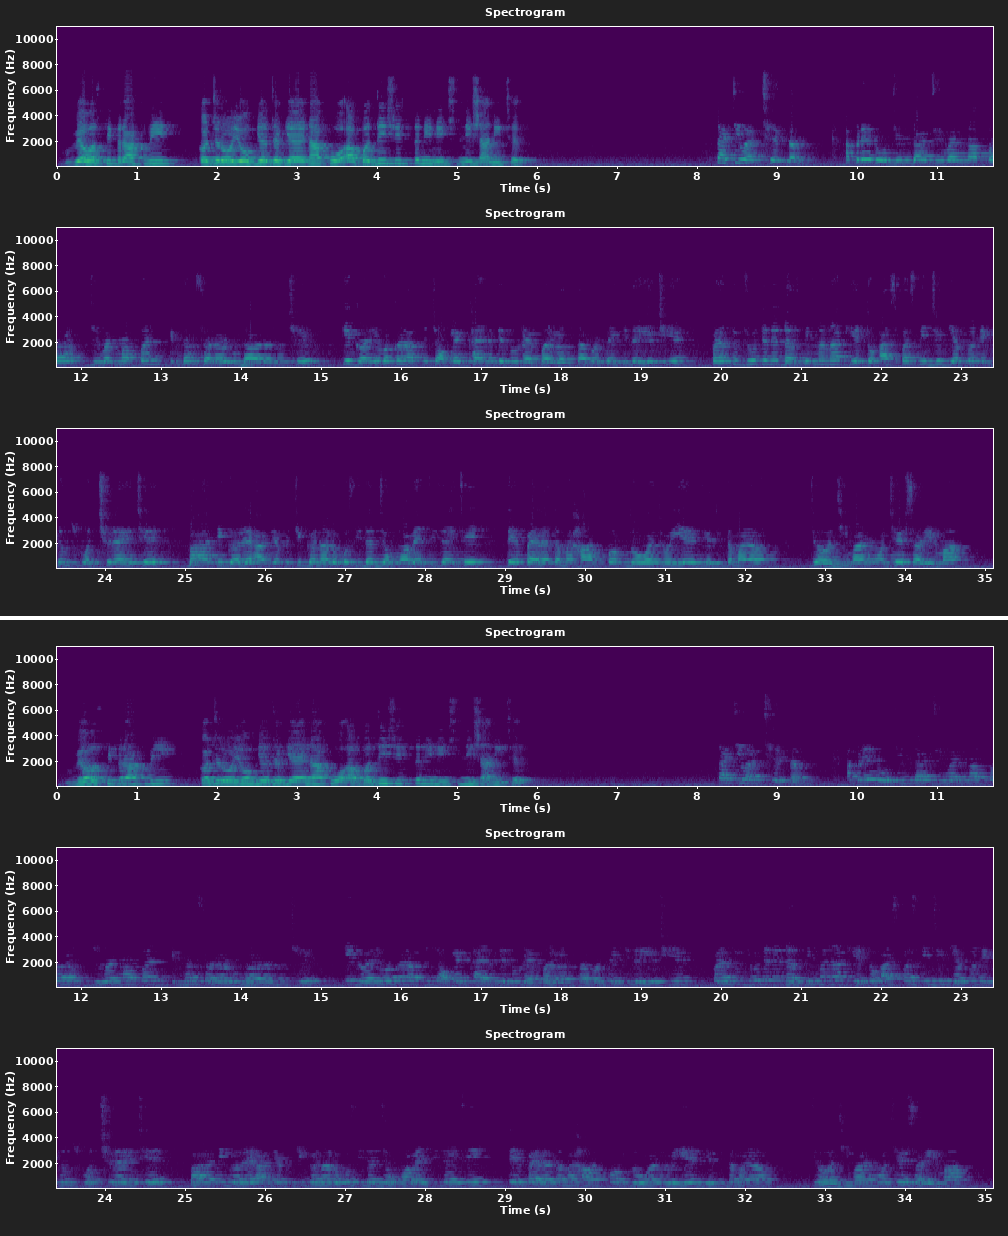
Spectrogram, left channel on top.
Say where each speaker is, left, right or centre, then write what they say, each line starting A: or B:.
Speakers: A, on the left; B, on the left.
A: વ્યવસ્થિત રાખવી કચરો યોગ્ય જગ્યાએ નાખવો આ બધી શિસ્ત ની નિશાની છે
B: સાચી વાત છે એકદમ આપણે રોજિંદા જીવનમાં પણ જીવનમાં પણ એકદમ સરળ ઉદાહરણો છે કે ઘણી વખત આપને ચોકલેટ ખાઈ ને તેનું રેપરખ ફેકી દઈએ છીએ પરંતુ જો તેને ડસ્ટબિનમાં નાખીએ તો આસપાસની જગ્યા પણ એકદમ સ્વચ્છ રહે છે બહારથી ઘરે આવ્યા પછી ઘણા લોકો સીધા જમવા બેસી જાય છે તે પહેલા તમે હાથ પગ ધોવા જોઈએ જેથી તમારા જ જીવાણુઓ છે શરીરમાં.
